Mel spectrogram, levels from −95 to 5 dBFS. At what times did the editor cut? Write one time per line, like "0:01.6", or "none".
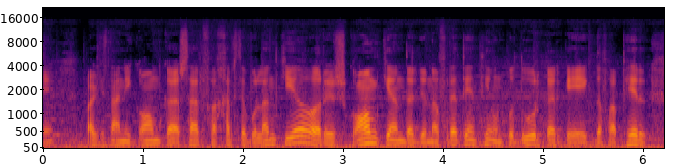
none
